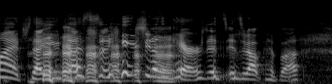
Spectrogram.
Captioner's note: laughing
